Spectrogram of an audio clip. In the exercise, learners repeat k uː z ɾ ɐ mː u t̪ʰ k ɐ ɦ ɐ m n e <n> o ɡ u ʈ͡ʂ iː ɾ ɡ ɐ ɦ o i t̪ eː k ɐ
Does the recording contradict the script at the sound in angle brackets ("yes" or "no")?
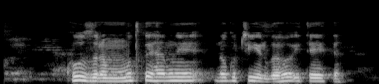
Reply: no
